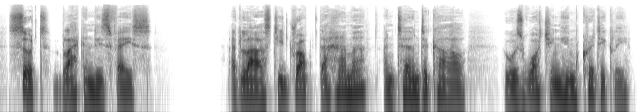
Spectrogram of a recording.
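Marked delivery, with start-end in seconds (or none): none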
